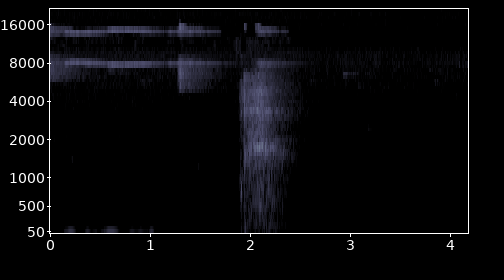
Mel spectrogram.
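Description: Near silence, with a few faint computer-mouse clicks in the first second or so and one short breath at the microphone about two seconds in.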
